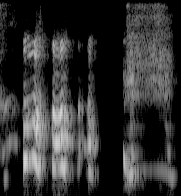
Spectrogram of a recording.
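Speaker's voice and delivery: high, breathy laugh at herself; bright laugh mixed with emotion. Real, not acted. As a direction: laugh at the memory. Laughing at the memory.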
